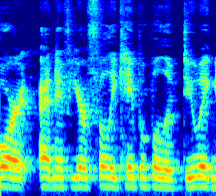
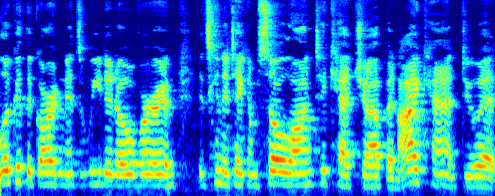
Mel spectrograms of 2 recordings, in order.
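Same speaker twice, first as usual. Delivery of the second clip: tearful, weeping lament while crying; 3 semitones higher than usual. Retelling what their grandmother said, imitating someone crying. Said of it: "my Oma was like literally in tears".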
